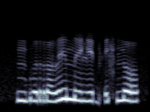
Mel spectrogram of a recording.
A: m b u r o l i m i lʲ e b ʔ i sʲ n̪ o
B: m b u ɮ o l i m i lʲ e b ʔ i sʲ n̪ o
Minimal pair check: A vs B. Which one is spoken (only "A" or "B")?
A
